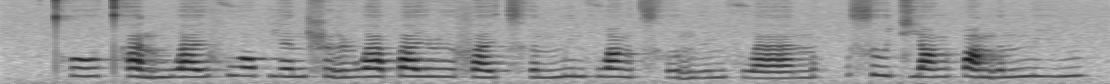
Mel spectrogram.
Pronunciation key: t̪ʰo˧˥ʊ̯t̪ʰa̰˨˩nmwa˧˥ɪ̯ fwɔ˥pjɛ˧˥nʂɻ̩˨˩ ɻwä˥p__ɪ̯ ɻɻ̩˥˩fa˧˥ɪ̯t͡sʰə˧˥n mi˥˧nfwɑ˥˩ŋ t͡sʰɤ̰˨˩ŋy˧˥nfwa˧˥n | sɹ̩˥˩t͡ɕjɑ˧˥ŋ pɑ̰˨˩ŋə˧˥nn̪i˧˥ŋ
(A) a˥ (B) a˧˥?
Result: A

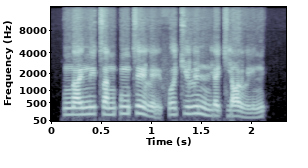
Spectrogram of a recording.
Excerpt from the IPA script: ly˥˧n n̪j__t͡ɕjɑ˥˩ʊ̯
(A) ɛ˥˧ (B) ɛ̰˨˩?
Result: A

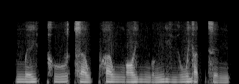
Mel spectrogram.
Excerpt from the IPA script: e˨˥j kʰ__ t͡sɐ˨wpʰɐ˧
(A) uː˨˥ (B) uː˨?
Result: A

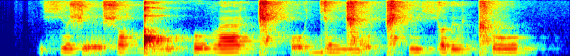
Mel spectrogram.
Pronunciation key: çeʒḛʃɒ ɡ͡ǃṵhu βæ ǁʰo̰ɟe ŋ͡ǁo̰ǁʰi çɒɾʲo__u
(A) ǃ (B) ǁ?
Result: B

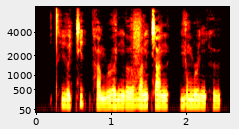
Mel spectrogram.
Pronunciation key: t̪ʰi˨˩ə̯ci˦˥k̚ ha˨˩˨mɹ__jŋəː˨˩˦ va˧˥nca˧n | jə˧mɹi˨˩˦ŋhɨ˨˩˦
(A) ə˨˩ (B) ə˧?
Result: B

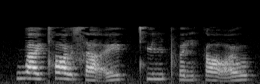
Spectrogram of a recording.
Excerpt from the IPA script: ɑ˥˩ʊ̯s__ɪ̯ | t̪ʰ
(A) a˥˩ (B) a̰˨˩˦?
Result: B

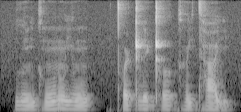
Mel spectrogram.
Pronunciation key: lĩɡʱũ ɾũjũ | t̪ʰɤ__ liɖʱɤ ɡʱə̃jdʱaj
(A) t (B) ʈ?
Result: B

